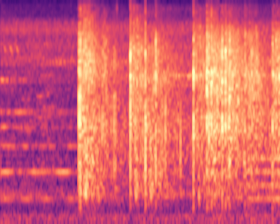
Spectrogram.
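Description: A held musical note gives way about half a second in to a crowd clapping: a dense, crackling patter of many hands.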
